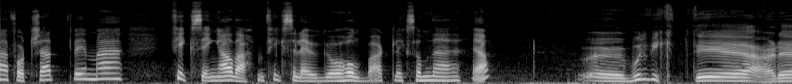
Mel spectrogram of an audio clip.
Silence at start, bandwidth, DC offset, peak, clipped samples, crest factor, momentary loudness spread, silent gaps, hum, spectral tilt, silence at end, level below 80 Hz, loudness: 0 s; 19.5 kHz; under 0.1%; -2 dBFS; under 0.1%; 16 dB; 9 LU; none; none; -5.5 dB/octave; 0 s; -46 dBFS; -19 LUFS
